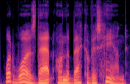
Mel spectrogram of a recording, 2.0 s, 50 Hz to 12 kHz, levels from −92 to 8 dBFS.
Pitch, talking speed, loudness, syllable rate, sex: 110 Hz, 275 wpm, -18 LUFS, 5.1 syllables/s, male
